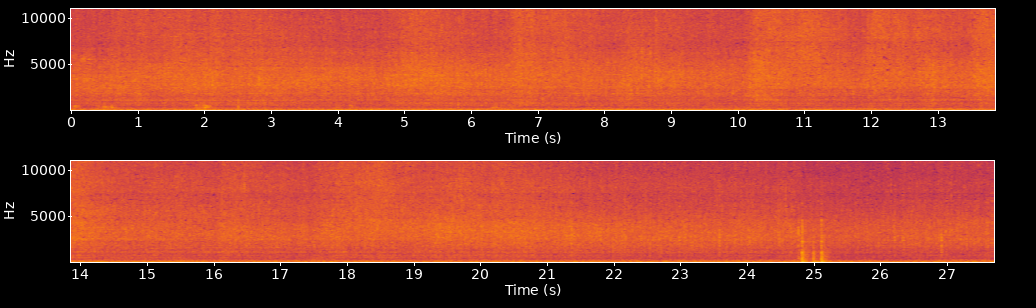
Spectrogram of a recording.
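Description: Sliced potatoes, mushrooms and bacon sizzling in oil in a frying pan, stirred and turned with a slotted plastic spatula. There is a steady hiss, with a couple of sharp knocks near the end.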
